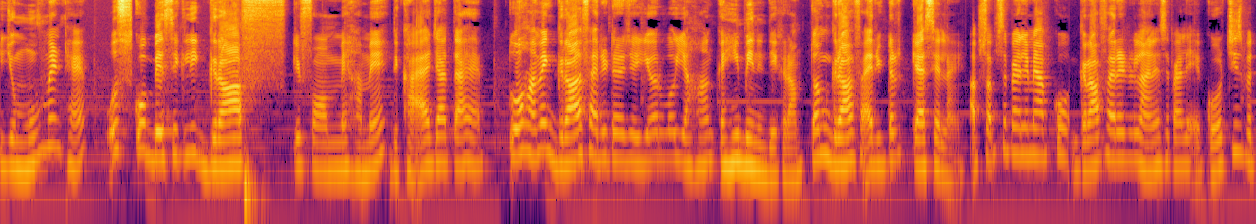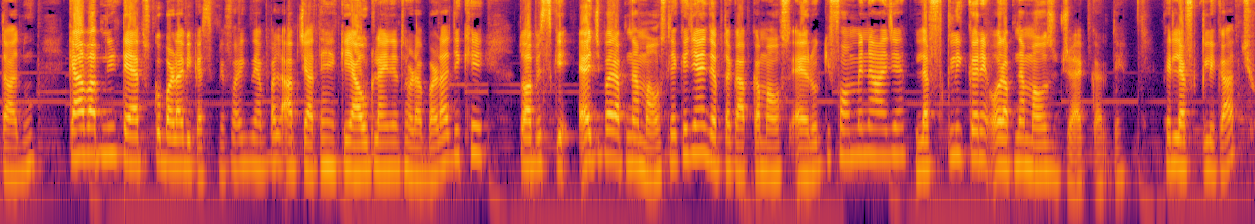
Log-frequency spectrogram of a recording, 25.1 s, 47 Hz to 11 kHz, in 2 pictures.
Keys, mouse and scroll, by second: 21.6-25.1 drag.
